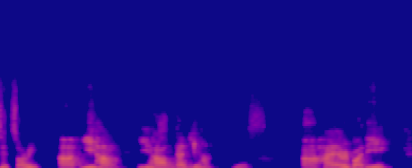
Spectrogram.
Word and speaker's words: Gan Yihang: Did I say correctly or Gan Yihong? How do I pronounce it? Sorry? Yihang.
